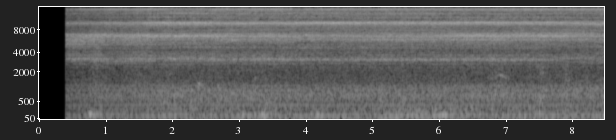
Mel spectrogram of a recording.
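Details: Compressor nebulizer running for a dog with kennel cough: steady airy hiss over a low motor hum.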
